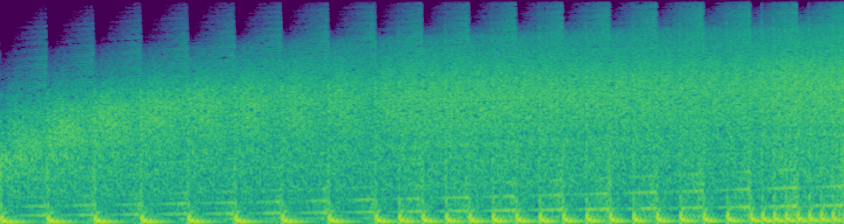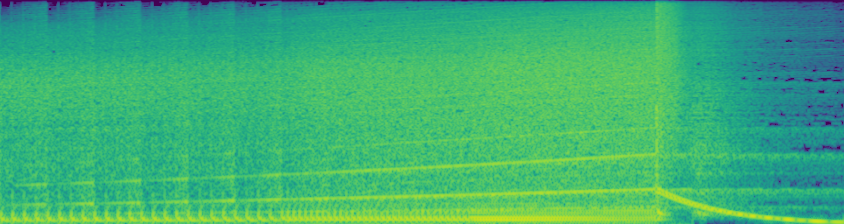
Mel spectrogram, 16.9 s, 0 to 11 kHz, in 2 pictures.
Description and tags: Tempo - 128bpm
Build up
Created in FLStudio12
rising, up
